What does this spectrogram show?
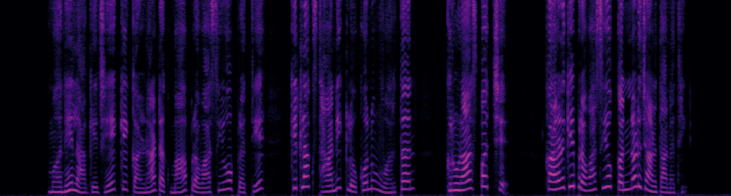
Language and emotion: Gujarati, disgusted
